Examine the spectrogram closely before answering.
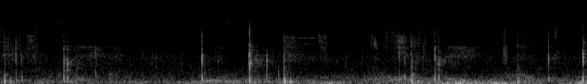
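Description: Tennis ball being hit back and forth in a rally: sharp pops off the racket strings and bounces on the hard court, coming every second or so.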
